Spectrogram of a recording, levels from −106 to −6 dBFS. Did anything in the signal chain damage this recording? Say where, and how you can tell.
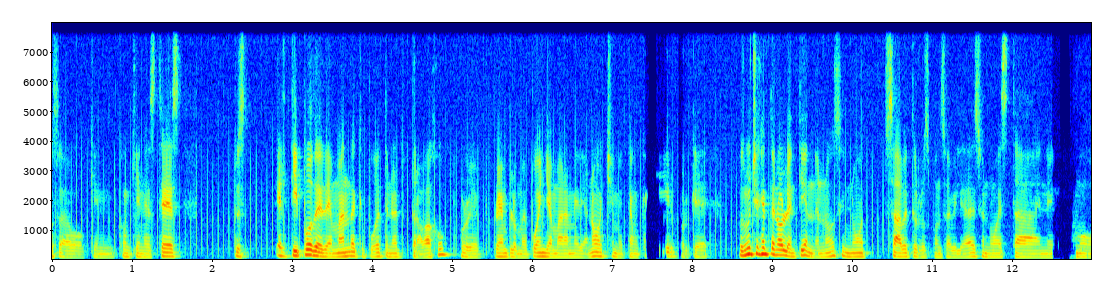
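Yes. A train of clicks runs from 0.04 s to 10.6 s, at a steady 14.8 per second, about 150 in all, with peaks that rise a little above the speech. They keep ticking through the pauses. On a waveform they show as evenly spaced spikes. On a spectrogram they appear as thin vertical lines running up to the 8 kHz ceiling of the G.722 call path. The evenness points to the analogue wiring or interface, most likely interference or a faulty connection or power supply injecting a pulse each cycle.

Speech suppressed in double talk occurs at 7.4 to 7.89 s and again at 12.52 to 12.79 s. In each, the level falls by something like 40 dB for a few hundred milliseconds. On the waveform the envelope collapses abruptly. On a spectrogram the whole band goes dark, then recovers. This is call processing. The echo canceller likely could not tell the talker from the loudspeaker echo while both sides spoke, so it turned everything down.

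The other side's voice leaking through is a brief scrap at 12.75 to 12.8 s, very faint, roughly 35 dB under the talker. It comes right as the second suppression ends. On a spectrogram it would be a faint, patchy harmonic trace sitting in the suppressed gap. It also comes from the call-processing stage, where residual loudspeaker pickup was likely left in the microphone signal by an echo canceller that did not fully remove it.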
